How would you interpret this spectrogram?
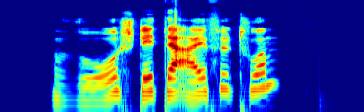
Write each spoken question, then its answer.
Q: Wo steht der Eiffelturm?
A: In Paris, in Frankreich.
